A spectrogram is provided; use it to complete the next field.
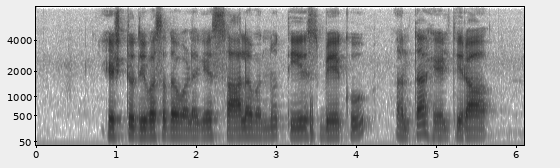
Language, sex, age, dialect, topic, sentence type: Kannada, male, 41-45, Coastal/Dakshin, banking, question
